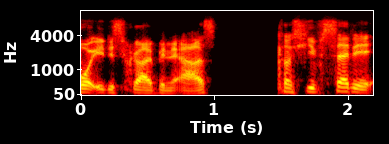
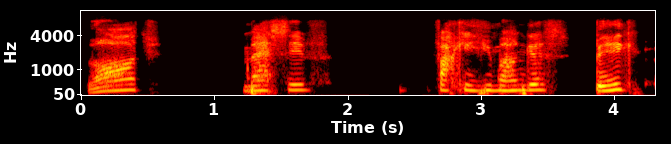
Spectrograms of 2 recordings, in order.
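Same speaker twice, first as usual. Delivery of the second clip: high mock pundit voice piling up words; Gage impression; 9 semitones higher, slower than usual. Co-host takes over the pundit impression, high and mocking. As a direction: caricature the rambling commentator. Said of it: "you'll have to be the Gage impressionist".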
